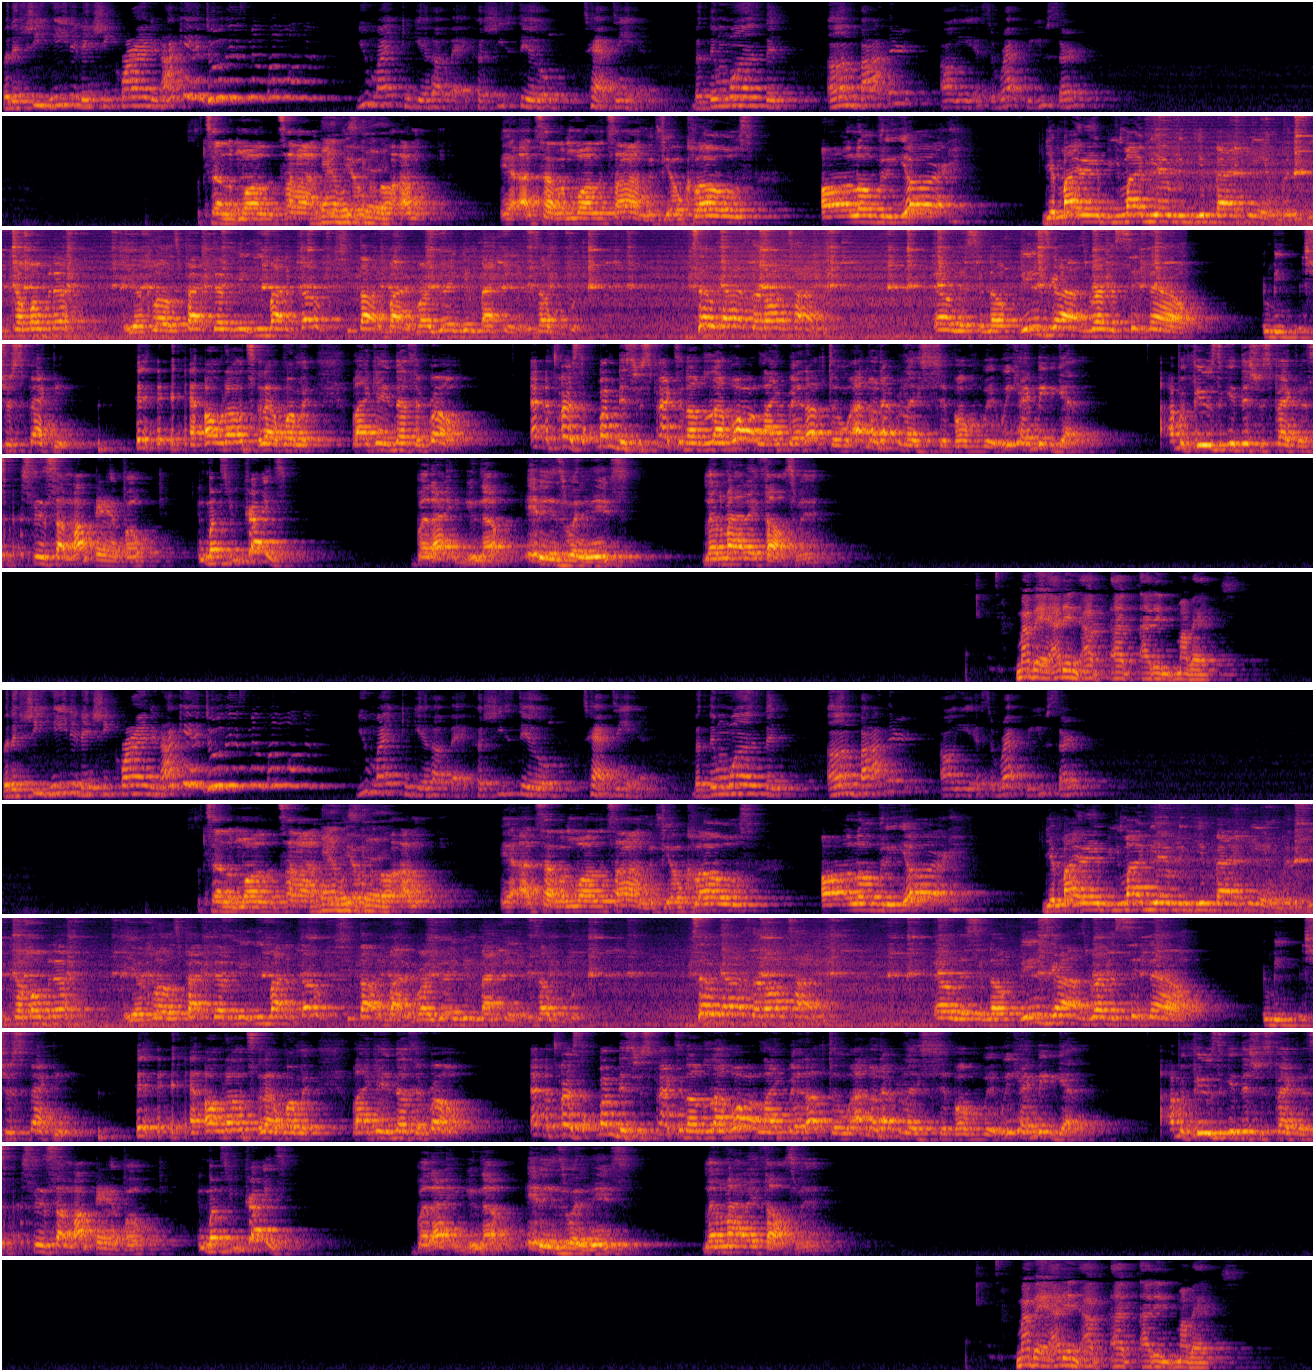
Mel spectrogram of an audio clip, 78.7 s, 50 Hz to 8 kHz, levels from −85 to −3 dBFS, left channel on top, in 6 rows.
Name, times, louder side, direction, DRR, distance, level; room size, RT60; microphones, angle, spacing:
voice 1, 0.0-3.1 3.5-5.5 5.8-6.5 6.9-7.8 8.3-9.1 9.4-10.8, right 1 dB, 35° right, 1 dB, 2.1 m, -32 dB
voice 2, 15.2-17.3 18.1-20.6 21.3-22.7 23.5-27.0 27.4-32.0 33.1-34.5 35.5-38.1 38.8-40.0 40.7-40.8 41.2-43.9 44.6-50.1 51.0-53.8 54.4-55.3 56.6-57.4 57.7-58.7 59.4-60.6, left 2 dB, 25° left, 3 dB, 1.2 m, -23 dB
voice 3, 16.2-17.0 75.7-77.9, left 1 dB, 10° left, 4 dB, 0.5 m, -28 dB
sound 1, 24.5-38.1, left 7 dB, 70° left, 1.1 m, -34 dB
10.5 x 9.4 x 4.3 m, 0.82 s
head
